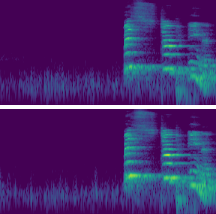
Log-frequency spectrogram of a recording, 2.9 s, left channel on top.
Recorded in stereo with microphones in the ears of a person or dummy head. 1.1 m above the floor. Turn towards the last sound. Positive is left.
turn(degrees=-15)  # may be behind; listen again after turning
